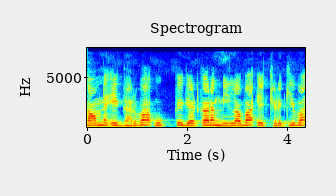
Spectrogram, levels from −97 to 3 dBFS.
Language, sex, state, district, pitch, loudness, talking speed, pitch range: Bhojpuri, female, Bihar, East Champaran, 235 Hz, -16 LUFS, 190 wpm, 225-245 Hz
